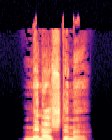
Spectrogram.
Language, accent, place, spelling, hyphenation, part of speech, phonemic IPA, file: German, Germany, Berlin, Männerstimme, Män‧ner‧stim‧me, noun, /ˈmɛnɐˌʃtɪmə/, De-Männerstimme.ogg
- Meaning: male voice, man's voice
